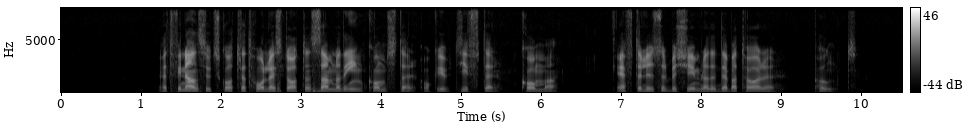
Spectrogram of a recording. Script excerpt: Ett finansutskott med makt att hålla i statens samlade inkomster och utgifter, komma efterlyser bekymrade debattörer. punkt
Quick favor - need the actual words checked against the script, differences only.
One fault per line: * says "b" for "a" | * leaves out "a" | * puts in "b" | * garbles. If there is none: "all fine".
* leaves out "med makt"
